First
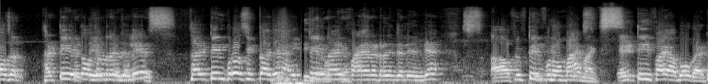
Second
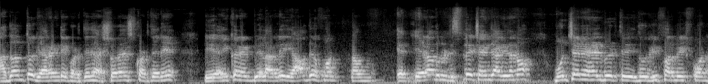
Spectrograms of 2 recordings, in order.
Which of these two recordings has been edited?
first; 1 cut; at 3.0 s

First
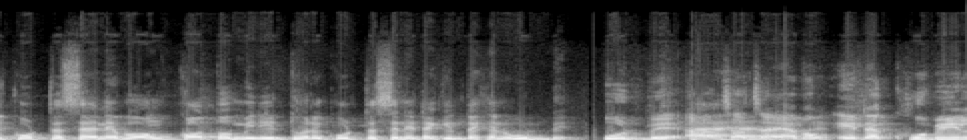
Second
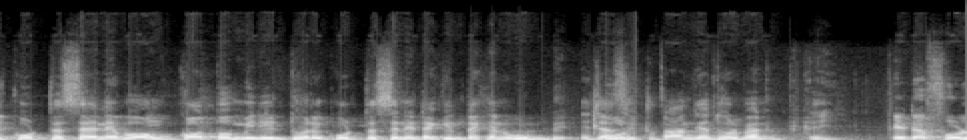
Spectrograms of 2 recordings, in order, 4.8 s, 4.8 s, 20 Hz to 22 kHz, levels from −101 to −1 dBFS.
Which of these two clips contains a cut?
second; 1 cut; at 3.2 s

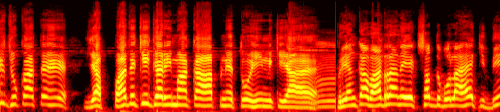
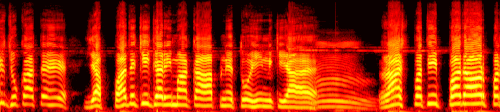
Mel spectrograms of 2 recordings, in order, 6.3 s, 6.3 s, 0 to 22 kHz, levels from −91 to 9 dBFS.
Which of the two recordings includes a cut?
first; 1 cut; at 4.1 s

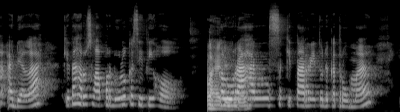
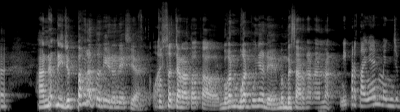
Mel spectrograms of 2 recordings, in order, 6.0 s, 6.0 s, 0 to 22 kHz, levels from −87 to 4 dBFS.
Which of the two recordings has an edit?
first; 1 cut; at 3.1 s

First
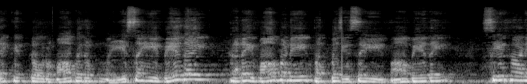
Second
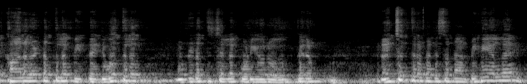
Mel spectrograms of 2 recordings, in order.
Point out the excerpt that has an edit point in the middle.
first; 1 cut; at 3.4 s

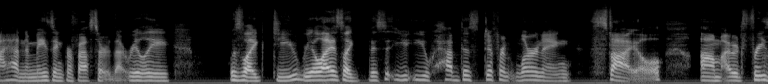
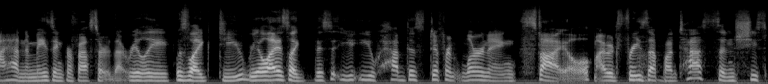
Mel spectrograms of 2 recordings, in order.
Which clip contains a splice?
second; 3 cuts; at 1.7 s, 5.2 s, 6.0 s

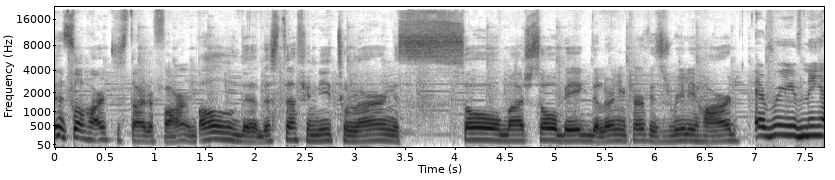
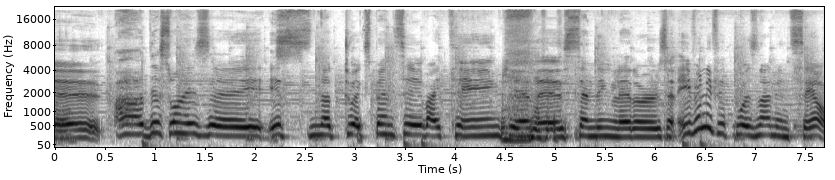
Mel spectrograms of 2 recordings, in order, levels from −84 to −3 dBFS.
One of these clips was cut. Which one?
first; 2 cuts; at 1.4 s, 6.9 s

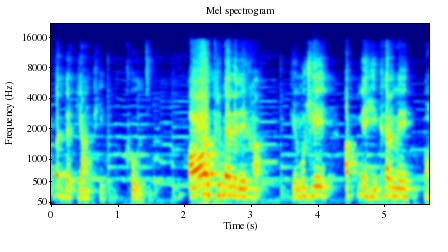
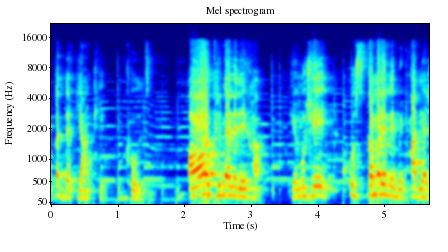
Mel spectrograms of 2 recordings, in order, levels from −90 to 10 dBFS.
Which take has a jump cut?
second; 1 cut; at 4.3 s

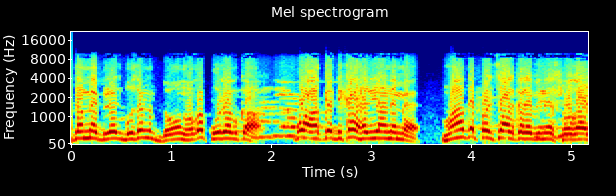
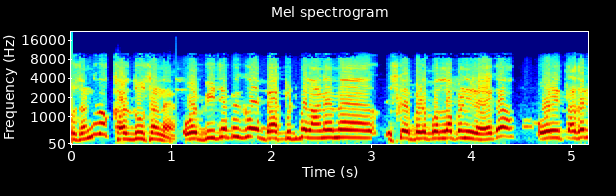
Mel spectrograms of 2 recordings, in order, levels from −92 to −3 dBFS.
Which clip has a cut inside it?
second; 1 cut; at 1.0 s

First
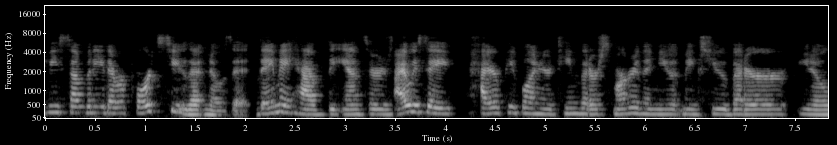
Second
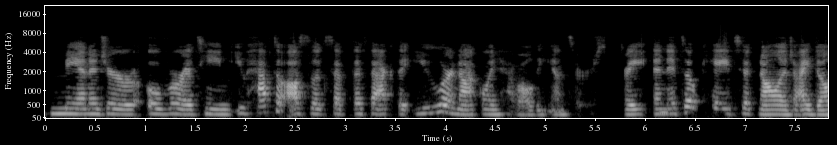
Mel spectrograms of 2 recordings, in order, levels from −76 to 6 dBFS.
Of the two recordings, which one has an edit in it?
first; 2 cuts; at 2.1 s, 3.5 s

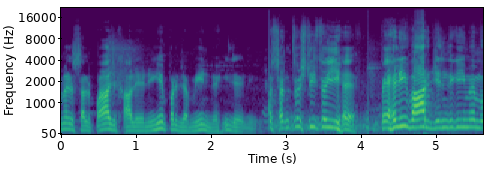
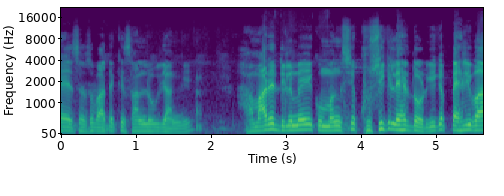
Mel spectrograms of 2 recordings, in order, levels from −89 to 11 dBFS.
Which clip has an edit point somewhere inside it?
first; 2 cuts; at 2.8 s, 4.1 s

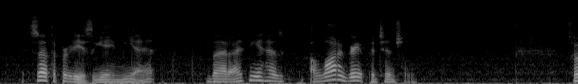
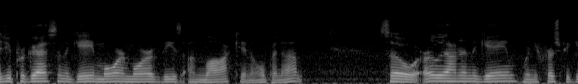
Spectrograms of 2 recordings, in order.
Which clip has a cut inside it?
second; 1 cut; at 4.7 s

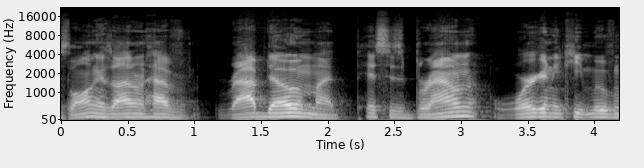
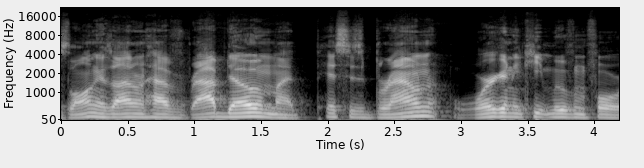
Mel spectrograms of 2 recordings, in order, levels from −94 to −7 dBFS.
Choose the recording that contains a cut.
second; 1 cut; at 0.9 s

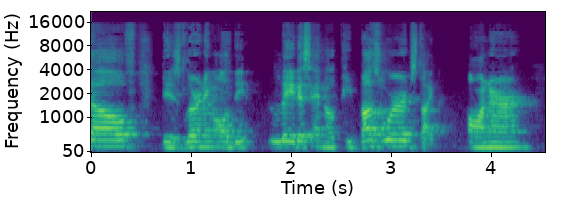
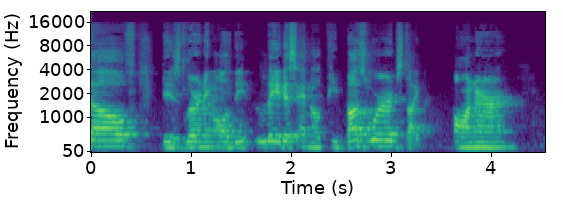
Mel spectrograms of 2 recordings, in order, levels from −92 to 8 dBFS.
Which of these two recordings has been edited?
second; 1 cut; at 1.6 s

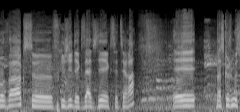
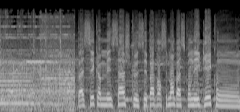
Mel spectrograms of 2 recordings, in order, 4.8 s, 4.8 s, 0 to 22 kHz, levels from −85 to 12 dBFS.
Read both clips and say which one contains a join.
second; 1 cut; at 1.5 s

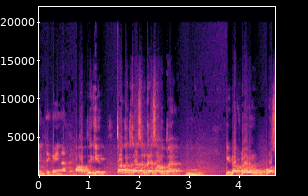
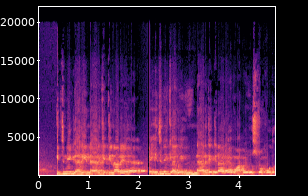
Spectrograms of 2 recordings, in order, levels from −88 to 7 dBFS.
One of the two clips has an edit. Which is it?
second; 1 cut; at 2.2 s

